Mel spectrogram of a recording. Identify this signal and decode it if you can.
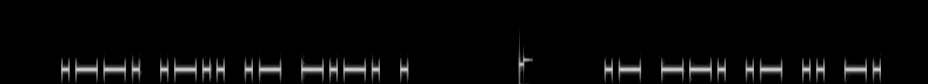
Morse code, heard as a keyed tone, about 17 wpm, 700 Hz. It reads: PLACE AGAIN
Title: Sets of 4 Words - New Word Drill - 17wpm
